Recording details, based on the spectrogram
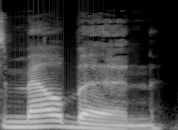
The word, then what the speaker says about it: Melbourne: How do you say Melbourne? That's how you say it. I googled that. Calmed it. – It's Melbourne. – Melbourne. – Melbourne.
